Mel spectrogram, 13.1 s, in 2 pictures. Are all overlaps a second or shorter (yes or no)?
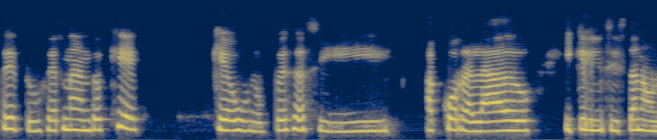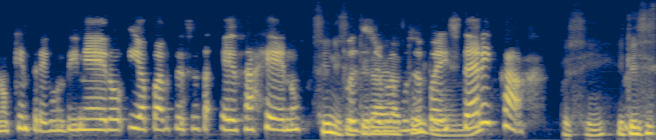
no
